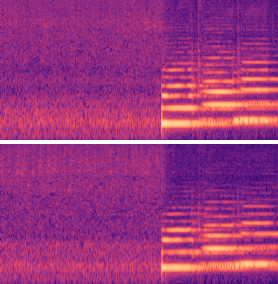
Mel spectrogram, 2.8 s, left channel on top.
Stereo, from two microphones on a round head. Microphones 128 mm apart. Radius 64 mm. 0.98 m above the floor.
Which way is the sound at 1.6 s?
75° left (ahead or behind).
